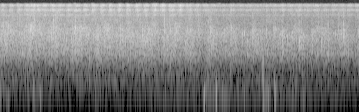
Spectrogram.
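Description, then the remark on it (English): A crowd claps steadily for several seconds, a dense wash of many hands with no break or pause, with a few sharper claps standing out near the middle. “clap for her”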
